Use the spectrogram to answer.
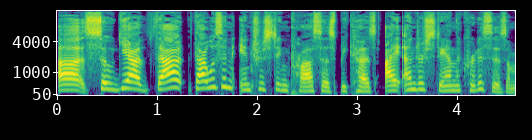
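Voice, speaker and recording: In a West Coast US accent, the speaker talks at a moderate pace with lively intonation, recorded very cleanly against a silent background with a dry, close sound and no echo. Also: woman. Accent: General American, West Coast. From US West Coast, Portland, Oregon and San Diego. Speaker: TV showrunner and former actor. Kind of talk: casual interview.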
